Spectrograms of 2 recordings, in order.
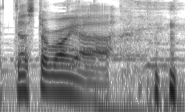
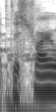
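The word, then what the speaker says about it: Destoroyah: love how that is the official name of destoroya not just Destroyer yeah Destroyer which yeah oh it's just Destroyer no this is uh to keep the Japanese pronunciation anyway reason why that's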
